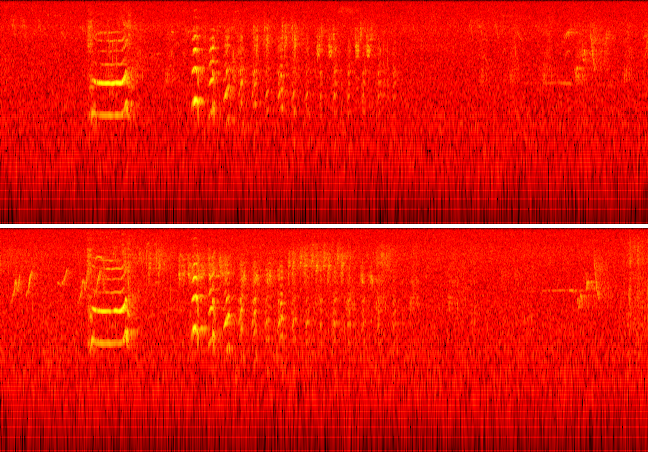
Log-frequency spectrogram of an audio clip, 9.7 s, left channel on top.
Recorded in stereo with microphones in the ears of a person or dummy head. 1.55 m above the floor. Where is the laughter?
30° right (ahead or behind), 5 m; by 6.0 s centre (ahead or behind), 4 m.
